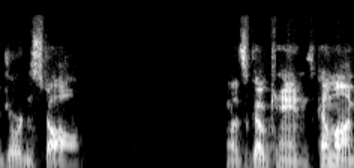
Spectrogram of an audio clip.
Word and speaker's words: Staal: But uh stall or not stall rhymes with stall, Taylor Hall with a shot there.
